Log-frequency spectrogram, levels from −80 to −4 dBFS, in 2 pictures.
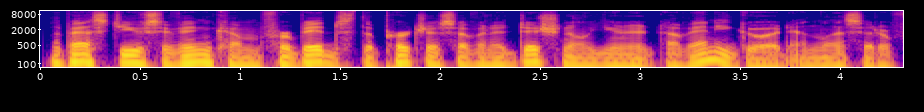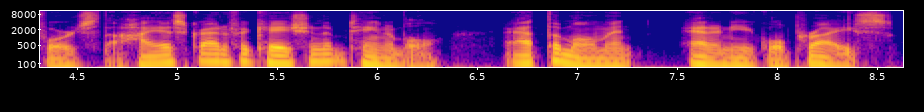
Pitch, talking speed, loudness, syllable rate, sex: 90 Hz, 200 wpm, -18 LUFS, 6.6 syllables/s, male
